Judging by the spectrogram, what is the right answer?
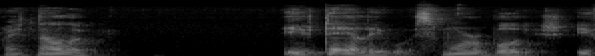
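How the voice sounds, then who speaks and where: The voice is somewhat breathy and moves at a fairly quick pace. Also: man. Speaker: day trader. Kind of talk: trading livestream commentary. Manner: fast.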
